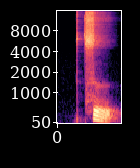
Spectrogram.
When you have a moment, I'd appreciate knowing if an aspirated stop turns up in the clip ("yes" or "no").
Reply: no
